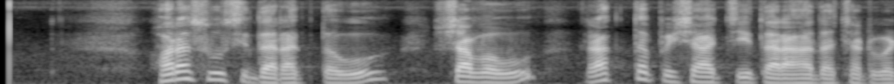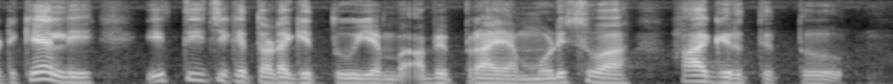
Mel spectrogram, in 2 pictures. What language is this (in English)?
Kannada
